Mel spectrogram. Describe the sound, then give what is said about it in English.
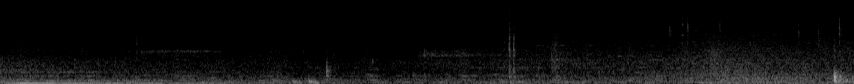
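Dice clatter in a few brief, scattered clicks against a steady low rumble of background noise, with a sharper rattle of dice near the end. No one speaks. “Oh, dice rolls.”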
